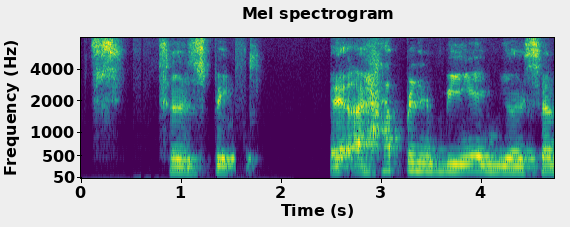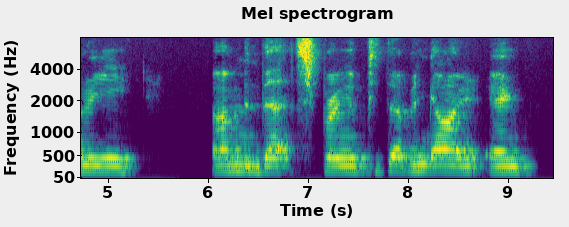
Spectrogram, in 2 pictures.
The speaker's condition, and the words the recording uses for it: Cerebral palsy. I had just gotten used to his speech impediment, which he calls his accent.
